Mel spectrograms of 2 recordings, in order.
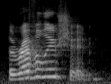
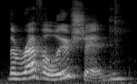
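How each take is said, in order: First: It is said like an exclamation. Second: It is said like a question. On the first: The speaker calls it right. "it's actually an exclamation" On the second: The speaker calls it wrong. "I keep making it sound like a question"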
